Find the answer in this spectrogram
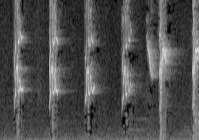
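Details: Long-tailed shrike tutor recording for songbirds: short, sharp, high squeaky notes spaced about half a second apart, one followed by a thin drawn-out whistle.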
